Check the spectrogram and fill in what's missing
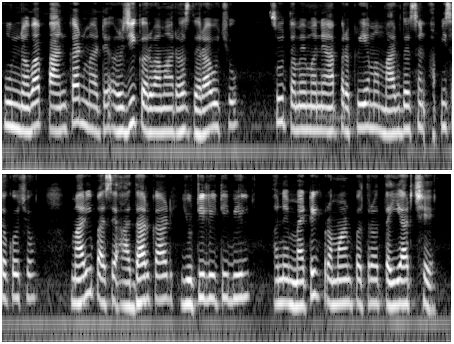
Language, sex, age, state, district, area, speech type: Gujarati, female, 45-60, Gujarat, Surat, urban, read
